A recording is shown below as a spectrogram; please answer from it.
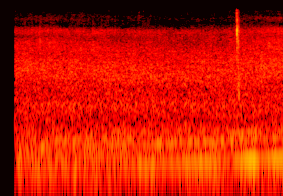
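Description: A motor vehicle engine running steadily with a low hum over a background hiss, and a brief tick near the end.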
